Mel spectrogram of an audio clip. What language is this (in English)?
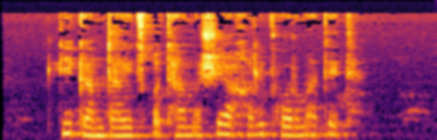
Georgian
